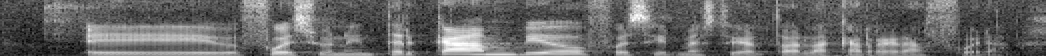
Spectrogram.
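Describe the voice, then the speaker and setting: Her pitch rests in the medium range. The woman keeps a fairly quick pace. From Guatemala. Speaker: in-house lawyer. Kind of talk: interview.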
